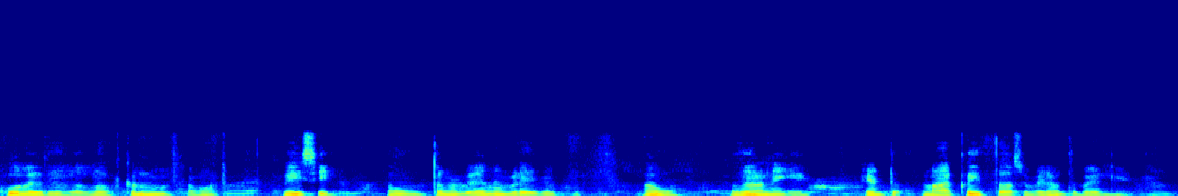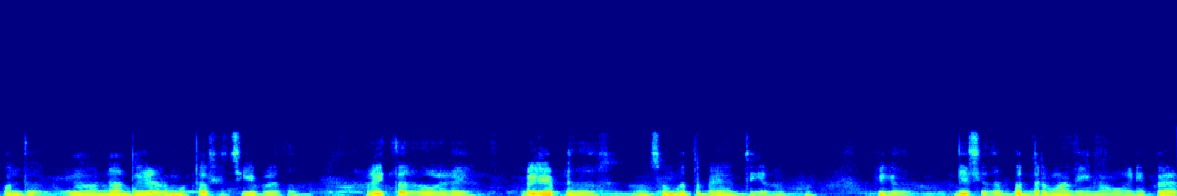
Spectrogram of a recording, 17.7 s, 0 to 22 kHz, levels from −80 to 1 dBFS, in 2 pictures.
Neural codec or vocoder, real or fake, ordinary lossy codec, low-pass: codec, 44.1 kHz, 2.6 kbps, DAC; fake; none; 7.2 kHz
